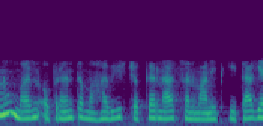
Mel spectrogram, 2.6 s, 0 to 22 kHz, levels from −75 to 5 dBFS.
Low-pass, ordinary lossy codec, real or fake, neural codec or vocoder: 3.6 kHz; MP3, 24 kbps; real; none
